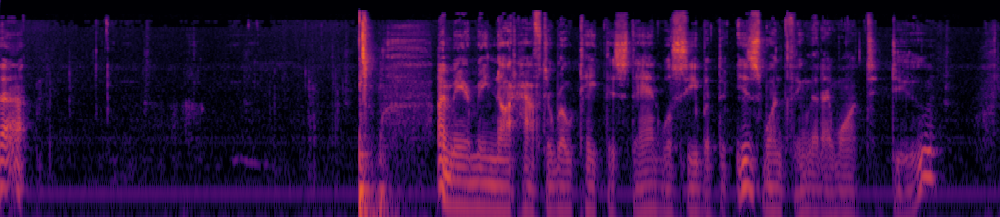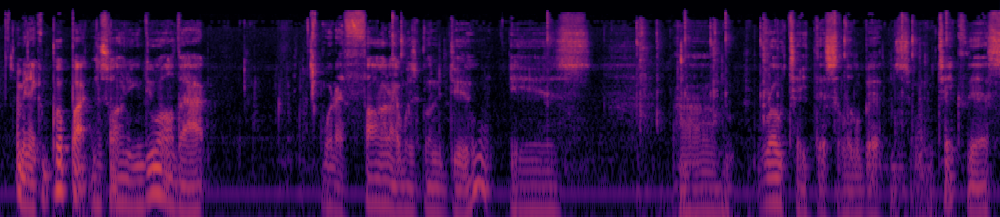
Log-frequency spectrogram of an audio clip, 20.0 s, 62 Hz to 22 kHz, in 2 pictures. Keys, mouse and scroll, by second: 14.3 click, 15.4 middle click, 16.6 scroll up 2, 16.8 shift+middle click, 17.2 middle click, 17.8-18.3 scroll up 2, 18.3 click, 19.0 shift+click, 19.4 middle click.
